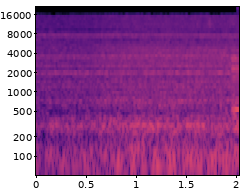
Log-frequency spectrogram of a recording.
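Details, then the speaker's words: Rheem gas pack package unit, which makes a loud sound at every start, jumped into heating mode: inducer runs steadily, purging the heat exchangers, then a spark and the burner catches smoothly with no boom or rough puffing; clean, normal ignition. "now the inducer is running purging the changers inside the exchangers I'm gonna hear the spark and then the gas call turn off there's a spark"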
